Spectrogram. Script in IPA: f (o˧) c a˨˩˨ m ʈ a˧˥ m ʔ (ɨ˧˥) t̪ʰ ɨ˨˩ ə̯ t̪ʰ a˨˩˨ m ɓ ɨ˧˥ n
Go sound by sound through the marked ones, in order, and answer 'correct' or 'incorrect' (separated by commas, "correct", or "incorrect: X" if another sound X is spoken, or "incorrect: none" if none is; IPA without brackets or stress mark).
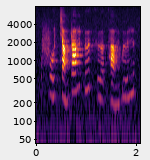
incorrect: o˨˩˦, correct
